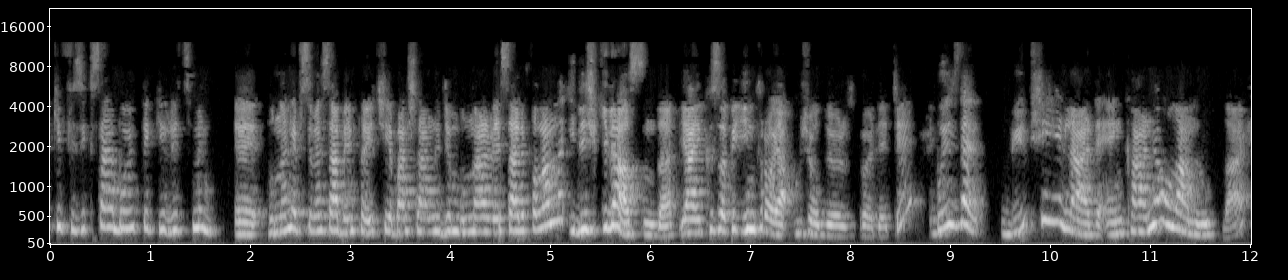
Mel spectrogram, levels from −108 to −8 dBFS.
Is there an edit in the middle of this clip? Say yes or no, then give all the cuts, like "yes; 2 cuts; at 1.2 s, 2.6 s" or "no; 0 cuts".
no; 0 cuts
